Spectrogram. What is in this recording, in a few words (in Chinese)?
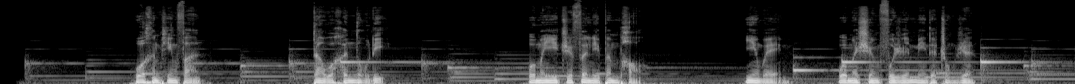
男 模仿; 模仿王凯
